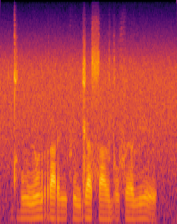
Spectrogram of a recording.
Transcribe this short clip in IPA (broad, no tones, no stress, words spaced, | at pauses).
dʱõŋɾʲõ raɾɛŋfẽɡʲa saə̯jofɛə̯lʲe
